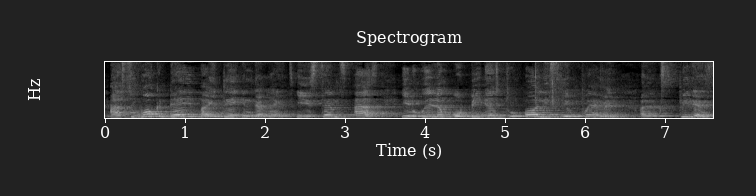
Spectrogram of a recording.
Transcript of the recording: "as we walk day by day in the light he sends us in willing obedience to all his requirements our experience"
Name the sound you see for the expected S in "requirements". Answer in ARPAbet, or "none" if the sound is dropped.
none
